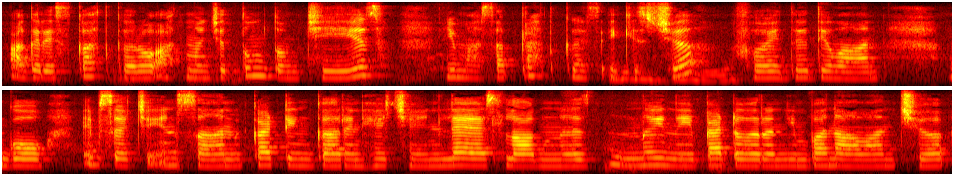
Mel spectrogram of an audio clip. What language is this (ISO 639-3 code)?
kas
